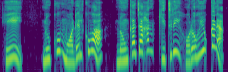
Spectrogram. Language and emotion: Santali, disgusted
